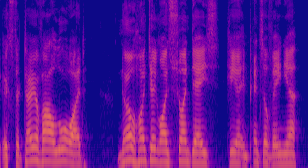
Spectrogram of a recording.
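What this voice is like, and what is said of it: Put-on Massachusetts accent. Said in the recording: “I don't know why I'm doing a Massachusetts accent.”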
